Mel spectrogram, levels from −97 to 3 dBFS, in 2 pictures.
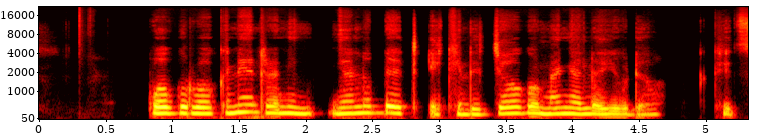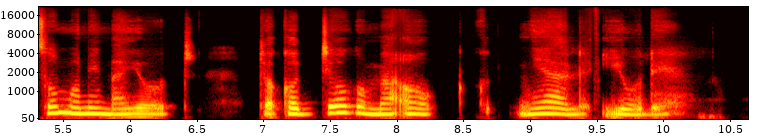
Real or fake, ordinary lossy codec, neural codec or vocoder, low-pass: fake; none; codec, 44.1 kHz, 2.6 kbps, DAC; none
